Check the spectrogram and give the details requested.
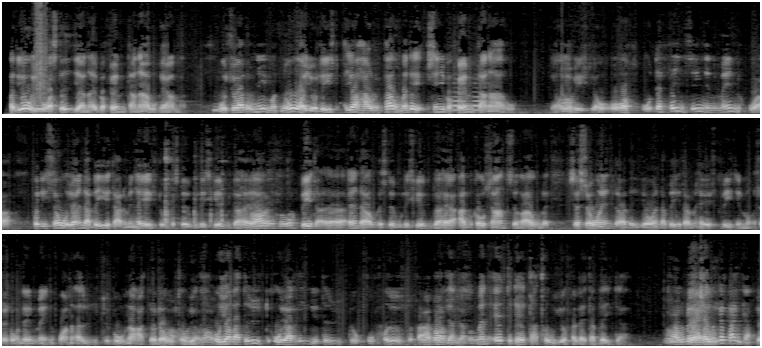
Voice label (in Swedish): dialekter; Folkminnen; Svenska sagor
